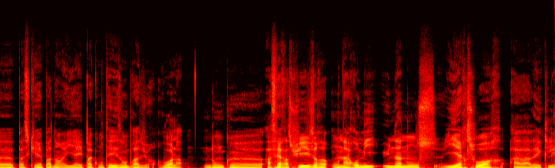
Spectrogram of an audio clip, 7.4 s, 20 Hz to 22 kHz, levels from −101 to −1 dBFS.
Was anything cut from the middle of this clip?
no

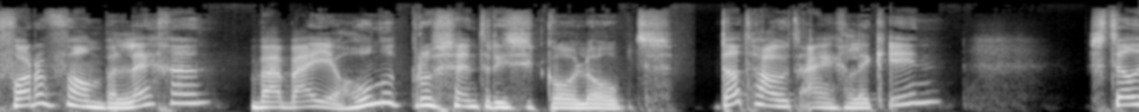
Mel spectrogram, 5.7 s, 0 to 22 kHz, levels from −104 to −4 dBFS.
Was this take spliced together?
yes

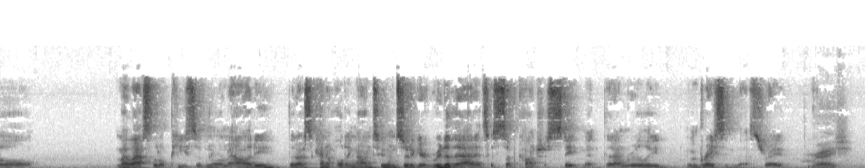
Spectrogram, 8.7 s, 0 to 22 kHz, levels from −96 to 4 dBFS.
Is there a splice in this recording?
yes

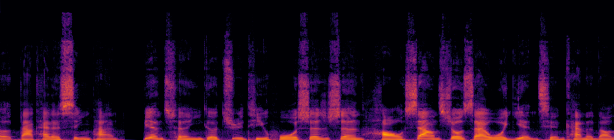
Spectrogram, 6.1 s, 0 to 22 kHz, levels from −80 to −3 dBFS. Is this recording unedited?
no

